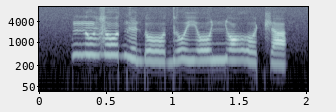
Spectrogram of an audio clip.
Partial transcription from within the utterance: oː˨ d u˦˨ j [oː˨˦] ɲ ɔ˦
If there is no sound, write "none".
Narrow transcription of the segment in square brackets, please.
oː˦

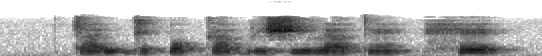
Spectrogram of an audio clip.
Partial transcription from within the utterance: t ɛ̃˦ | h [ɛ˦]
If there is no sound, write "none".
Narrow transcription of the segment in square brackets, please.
ɛ˦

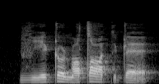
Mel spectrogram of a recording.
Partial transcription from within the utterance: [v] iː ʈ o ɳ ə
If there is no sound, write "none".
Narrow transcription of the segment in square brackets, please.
v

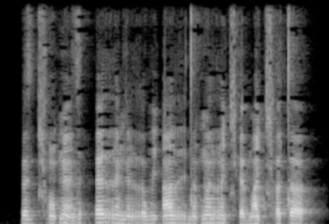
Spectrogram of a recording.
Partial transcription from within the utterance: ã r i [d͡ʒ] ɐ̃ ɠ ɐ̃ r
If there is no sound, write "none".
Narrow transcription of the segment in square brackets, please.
d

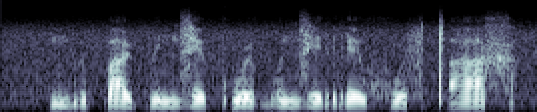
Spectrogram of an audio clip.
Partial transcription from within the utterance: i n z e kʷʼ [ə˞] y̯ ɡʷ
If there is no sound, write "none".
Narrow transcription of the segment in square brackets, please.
ə˞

